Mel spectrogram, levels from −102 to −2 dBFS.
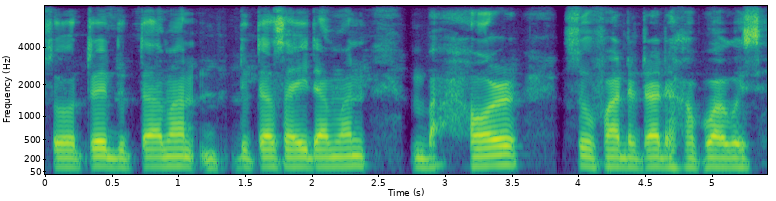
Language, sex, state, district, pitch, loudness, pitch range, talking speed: Assamese, male, Assam, Sonitpur, 115 Hz, -17 LUFS, 110-120 Hz, 110 wpm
